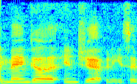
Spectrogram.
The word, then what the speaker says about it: manga: Manga? Uh a lot of people in America say manga in Japanese. They pronounce it manga.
